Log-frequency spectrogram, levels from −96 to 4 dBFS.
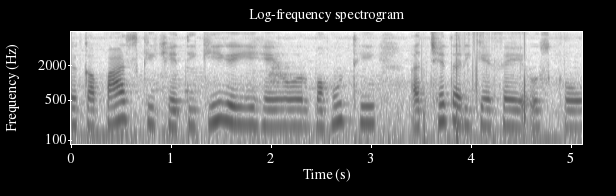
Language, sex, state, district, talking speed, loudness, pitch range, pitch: Hindi, female, Bihar, Bhagalpur, 165 wpm, -40 LUFS, 170-195 Hz, 175 Hz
